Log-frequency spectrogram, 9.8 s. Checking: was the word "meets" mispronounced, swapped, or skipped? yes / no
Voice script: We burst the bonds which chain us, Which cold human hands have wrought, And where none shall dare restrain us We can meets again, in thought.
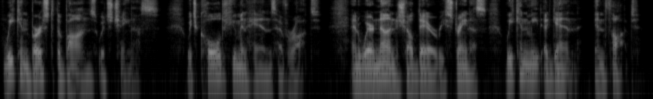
yes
